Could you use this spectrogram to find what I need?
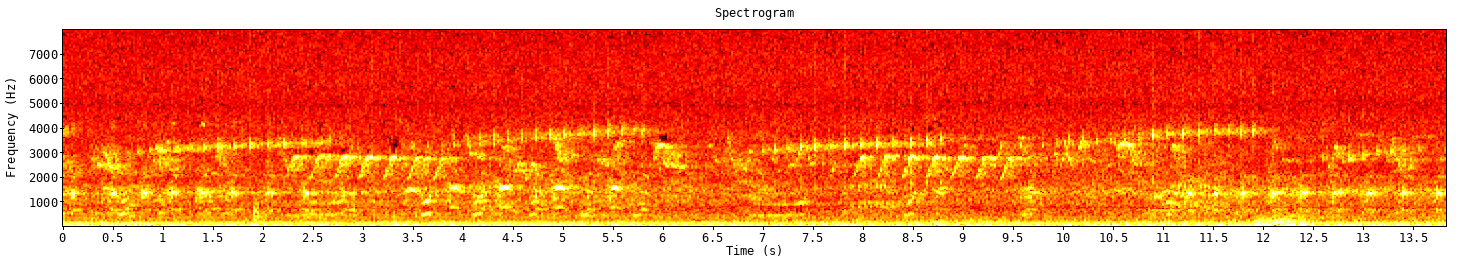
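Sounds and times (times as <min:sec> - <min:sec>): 
morning birds singing: 0:00.0 - 0:13.8.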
